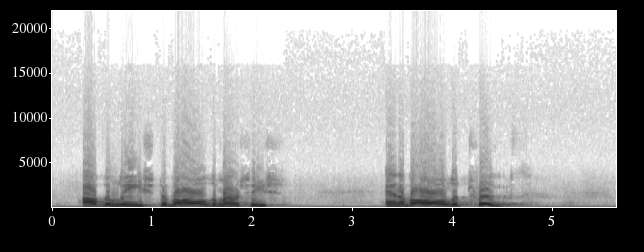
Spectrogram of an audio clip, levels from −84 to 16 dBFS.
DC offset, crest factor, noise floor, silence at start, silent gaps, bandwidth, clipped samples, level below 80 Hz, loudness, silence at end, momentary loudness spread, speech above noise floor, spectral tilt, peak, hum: 5%; 8 dB; -40 dBFS; 0.3 s; none; 12.5 kHz; 3%; -40 dBFS; -7 LUFS; 0.85 s; 7 LU; 33 dB; -8 dB/octave; 0 dBFS; none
